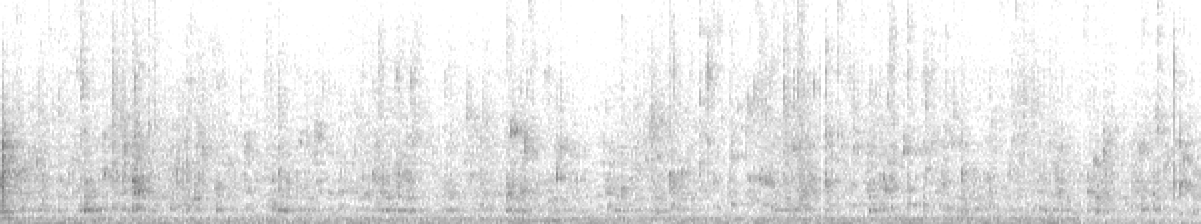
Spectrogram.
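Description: Quiet room tone: a steady low hum with faint, scattered light ticks and taps.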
